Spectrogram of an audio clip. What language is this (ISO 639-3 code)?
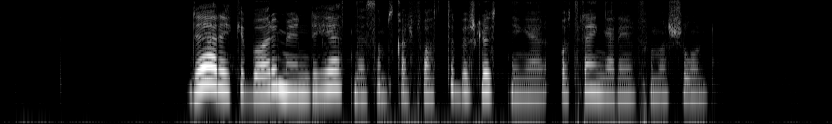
nor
